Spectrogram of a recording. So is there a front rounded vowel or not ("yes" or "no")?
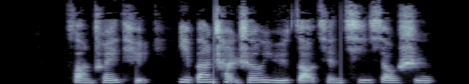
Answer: yes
